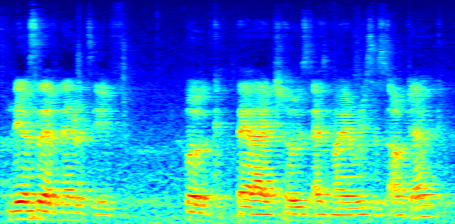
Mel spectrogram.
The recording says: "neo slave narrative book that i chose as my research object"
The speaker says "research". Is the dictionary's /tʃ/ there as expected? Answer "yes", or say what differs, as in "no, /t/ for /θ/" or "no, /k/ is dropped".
no, /s/ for /tʃ/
